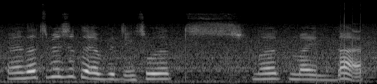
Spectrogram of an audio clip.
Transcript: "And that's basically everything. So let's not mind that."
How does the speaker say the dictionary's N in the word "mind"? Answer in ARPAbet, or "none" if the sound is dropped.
none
